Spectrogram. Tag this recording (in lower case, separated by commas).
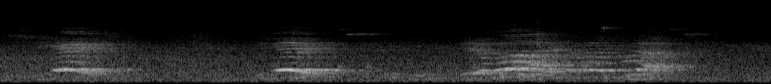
shout, human voice, yell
